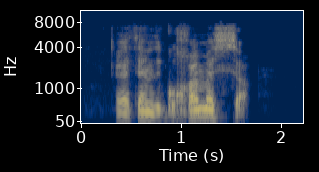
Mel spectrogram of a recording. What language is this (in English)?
Kabyle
